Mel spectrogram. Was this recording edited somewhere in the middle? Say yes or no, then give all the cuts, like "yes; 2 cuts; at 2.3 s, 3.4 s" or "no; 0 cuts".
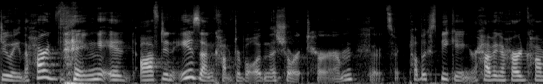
yes; 1 cut; at 3.8 s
